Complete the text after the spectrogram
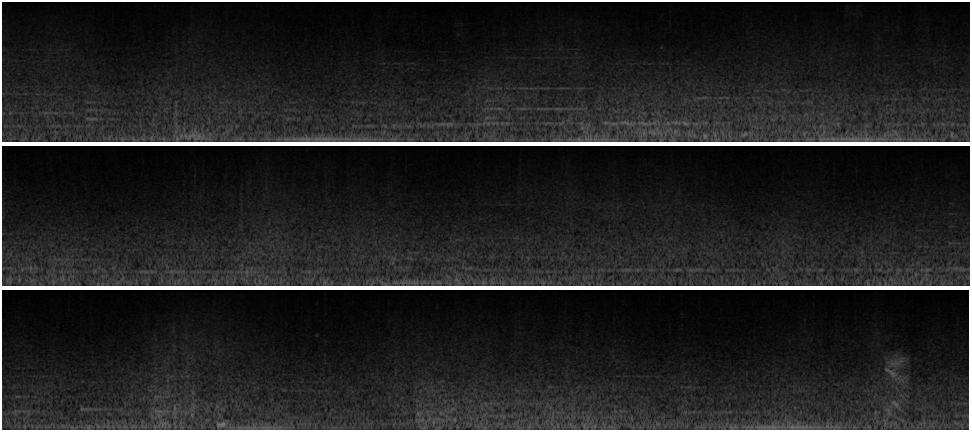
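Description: Wind roars steadily across the sea.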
